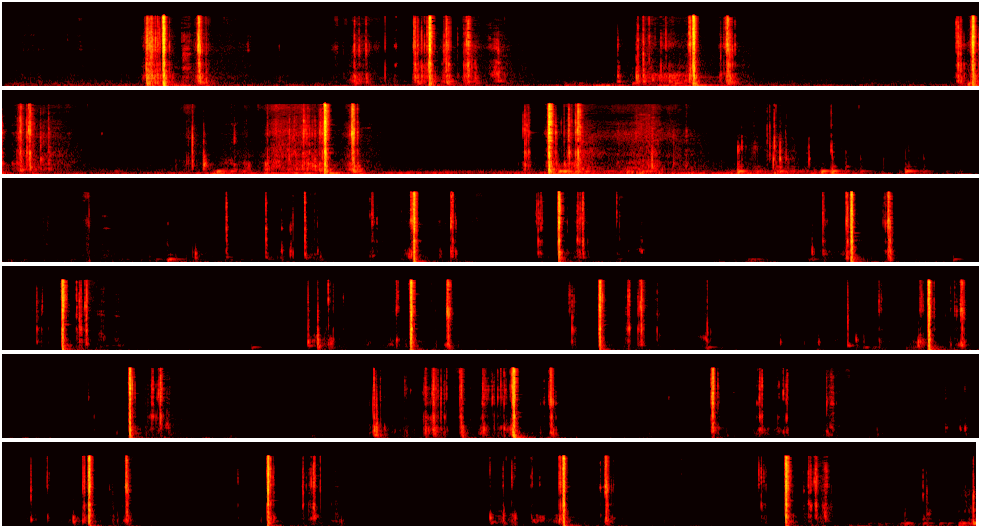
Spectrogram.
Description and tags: Miscjdr Car Seatbelt buckle and unbuckle
Honda Fit Seatbelt Movement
